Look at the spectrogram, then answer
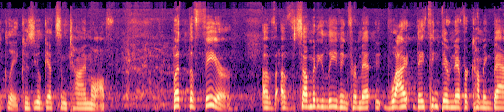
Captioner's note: laughter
